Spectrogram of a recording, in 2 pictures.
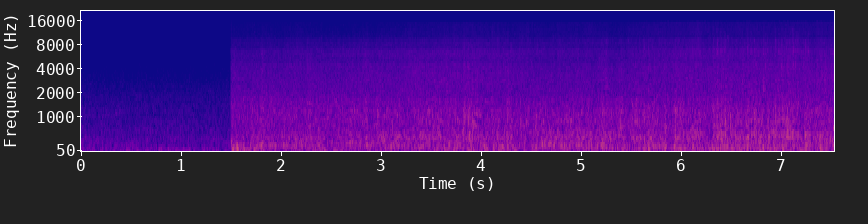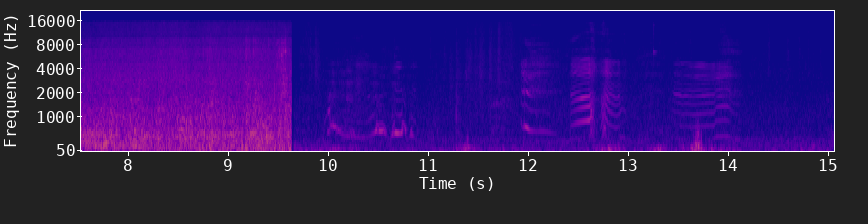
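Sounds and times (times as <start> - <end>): plow blade scraping snow: 1.5 - 9.7.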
